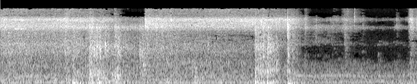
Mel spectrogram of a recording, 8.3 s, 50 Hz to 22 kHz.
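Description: Inside a Volgabus 5270-G2 CNG city bus standing at a stop: a steady hiss of air and street noise over the low run of the engine. About five seconds in come a few thumps as the doors close, and the hiss then drops away, leaving the engine's rumble.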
